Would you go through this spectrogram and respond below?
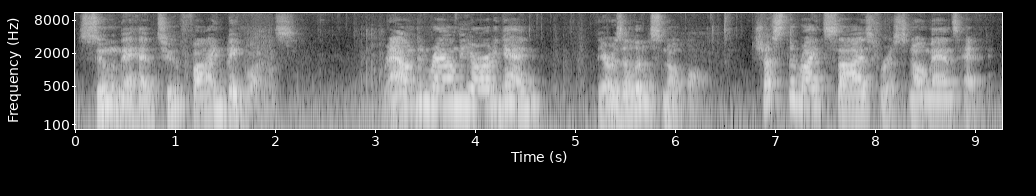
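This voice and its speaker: A middle-aged man reading a children's storybook aloud in an expressive, deliberate storytelling manner. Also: high voice, slight background noise. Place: living room by a fireplace, indoors. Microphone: distant camera. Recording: roomy living room, distant mic.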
